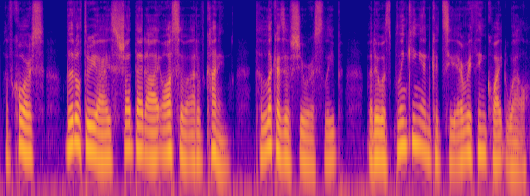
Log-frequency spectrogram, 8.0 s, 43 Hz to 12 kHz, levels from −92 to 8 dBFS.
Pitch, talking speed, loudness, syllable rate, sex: 140 Hz, 220 wpm, -19 LUFS, 6.0 syllables/s, male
